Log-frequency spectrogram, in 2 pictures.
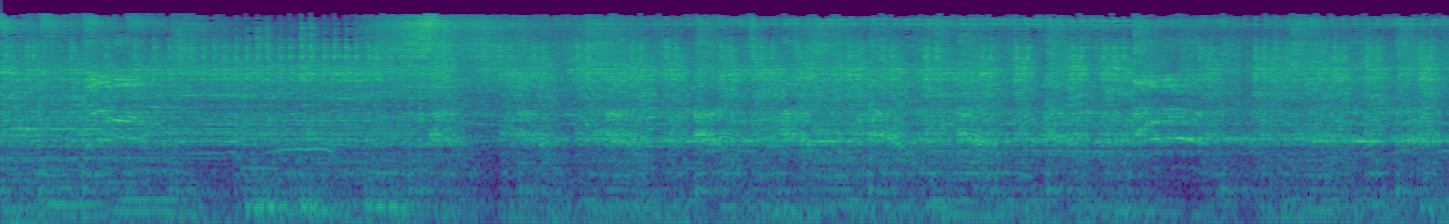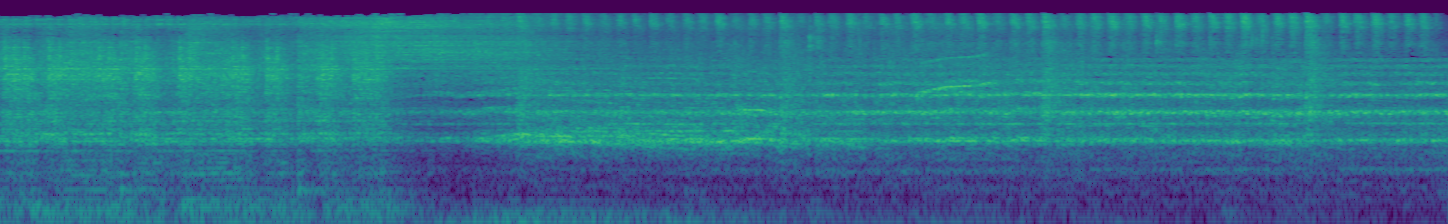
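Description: Live progressive metalcore band playing loud, with heavy distorted guitars and drums. About eighteen seconds in, the drums and low end stop and steady held ringing tones carry on to the end.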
